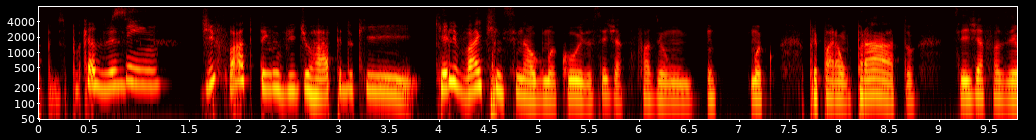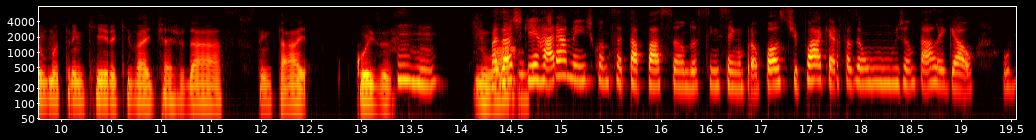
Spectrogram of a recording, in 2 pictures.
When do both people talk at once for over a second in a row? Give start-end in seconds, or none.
none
